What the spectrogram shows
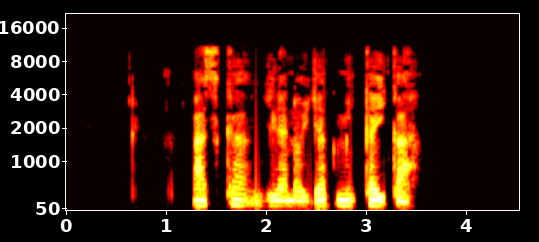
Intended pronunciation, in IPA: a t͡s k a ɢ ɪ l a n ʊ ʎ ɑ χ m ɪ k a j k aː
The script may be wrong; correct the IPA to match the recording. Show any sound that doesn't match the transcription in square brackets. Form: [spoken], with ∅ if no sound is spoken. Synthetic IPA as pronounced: a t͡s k a ɢ ɪ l a n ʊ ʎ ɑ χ m ɪ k a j k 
